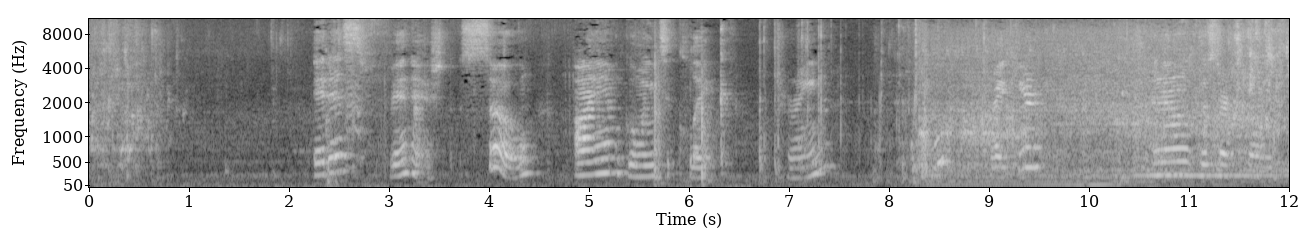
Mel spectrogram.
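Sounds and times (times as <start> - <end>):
water sloshing in washing machine tub: 0.0 - 1.3, 2.3 - 3.3, 7.9 - 12.0.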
